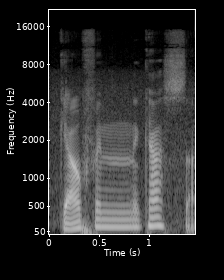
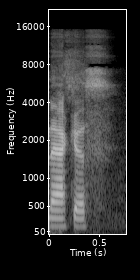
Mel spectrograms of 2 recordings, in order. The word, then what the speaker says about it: Galifianakis: Zach Galifianakis, I know I said that wrong, as Chip Baskets. – Galifianakis.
